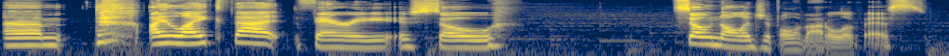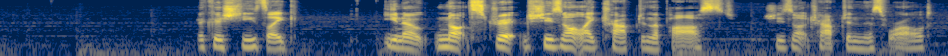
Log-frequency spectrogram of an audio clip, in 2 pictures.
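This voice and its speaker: Chatty woman streamer over soft music. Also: fairly low pitch, lively intonation, slow pace. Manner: chatty, thinking aloud. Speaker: streamer playing a visual novel. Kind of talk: casual livestream chat and reading game text aloud.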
